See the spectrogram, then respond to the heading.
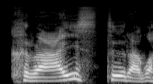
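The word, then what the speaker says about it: Christ: 자, 이거를 크리스트를 영어로 어떻게 하느냐 하면은 요 E라고 읽지 말고 I라고 읽어 주십시오. 그러면은 리을이 E가 아니고 I니까 크라이 되죠. 크라이스트라고 합니다. 크라이스트.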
